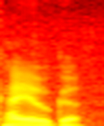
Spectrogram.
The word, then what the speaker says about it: Kyogre: But yeah, I pronounce it Kyogre, the mascot legendary Pokemon Sapphire. Some people, I think, pronounced it Kyogre, or something like that. But I think the Japanese name is Kyogre, so Kyogre.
